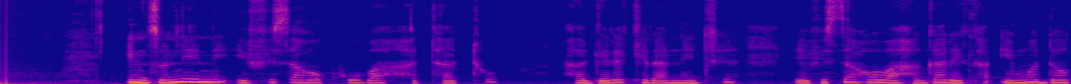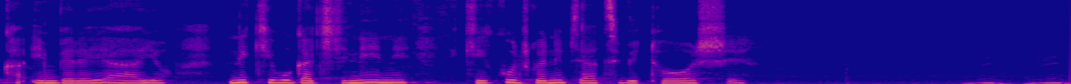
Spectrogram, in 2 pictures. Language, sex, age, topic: Rundi, female, 25-35, education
